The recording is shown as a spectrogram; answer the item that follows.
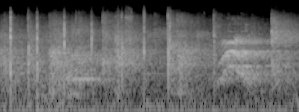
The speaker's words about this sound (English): Your wife clapped louder than anyone.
